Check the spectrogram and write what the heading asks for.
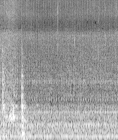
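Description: Pancit noodles being tossed in a pot with a wooden spoon and a white spatula: two light knocks of the utensils about half a second apart, then a low steady hum in the background.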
